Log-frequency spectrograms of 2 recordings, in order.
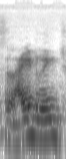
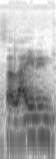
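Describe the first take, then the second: First: The first word is one syllable, 'slide'. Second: The first word is split into two syllables. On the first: This is the actual proper name. The speaker calls it right. "Actual में स्लाइड range होगा" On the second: This is the everyday colloquial form. The speaker calls it wrong. "आम बोलचाल में ... सलाई range बोलते हैं"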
